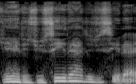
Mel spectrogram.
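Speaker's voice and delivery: high-pitched excited questioning, imitated; retold agitated asking. Retold excited reaction to a mishap.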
